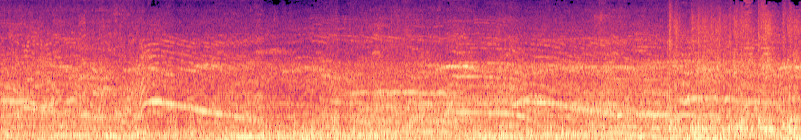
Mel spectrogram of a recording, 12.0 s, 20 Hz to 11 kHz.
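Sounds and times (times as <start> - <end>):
crowd noise: 0.0 - 12.0
siren winding down: 6.6 - 12.0
tractor engine running: 10.0 - 12.0.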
